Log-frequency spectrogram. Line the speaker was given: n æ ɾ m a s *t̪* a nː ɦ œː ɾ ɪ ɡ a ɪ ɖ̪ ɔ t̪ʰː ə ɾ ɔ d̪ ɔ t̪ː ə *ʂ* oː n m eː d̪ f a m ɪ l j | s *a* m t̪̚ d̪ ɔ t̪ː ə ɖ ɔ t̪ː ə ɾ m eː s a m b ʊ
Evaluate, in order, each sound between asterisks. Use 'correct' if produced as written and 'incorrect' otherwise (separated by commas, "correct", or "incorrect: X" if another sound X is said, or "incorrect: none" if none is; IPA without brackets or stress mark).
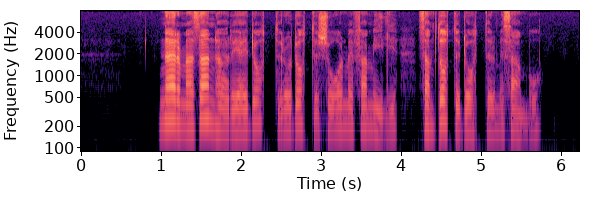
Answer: correct, correct, correct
